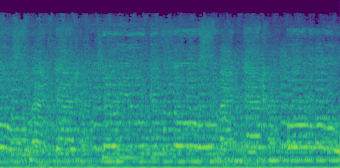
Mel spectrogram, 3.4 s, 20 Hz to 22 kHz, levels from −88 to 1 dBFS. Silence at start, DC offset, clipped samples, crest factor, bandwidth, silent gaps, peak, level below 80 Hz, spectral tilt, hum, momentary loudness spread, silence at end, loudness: 0 s; 9%; under 0.1%; 14 dB; 16 kHz; none; -4 dBFS; -44 dBFS; -4 dB/octave; none; 2 LU; 0 s; -19 LUFS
